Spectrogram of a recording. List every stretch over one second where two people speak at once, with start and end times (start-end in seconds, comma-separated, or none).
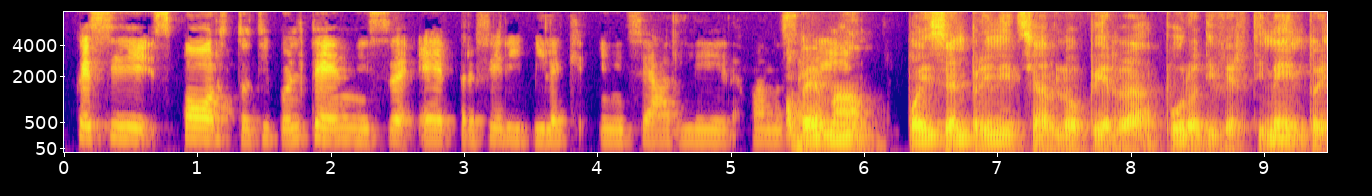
none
